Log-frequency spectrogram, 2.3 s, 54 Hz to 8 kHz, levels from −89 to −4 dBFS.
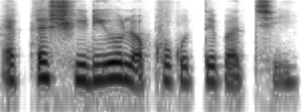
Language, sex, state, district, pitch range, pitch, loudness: Bengali, female, West Bengal, Alipurduar, 205-225 Hz, 210 Hz, -16 LUFS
